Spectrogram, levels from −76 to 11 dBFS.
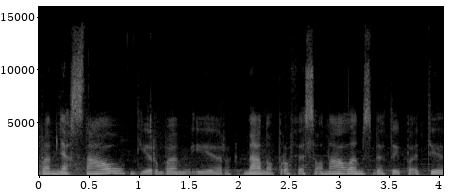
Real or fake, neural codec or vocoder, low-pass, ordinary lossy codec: fake; vocoder, 44.1 kHz, 128 mel bands every 512 samples, BigVGAN v2; 14.4 kHz; MP3, 96 kbps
